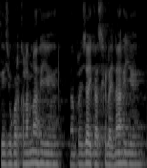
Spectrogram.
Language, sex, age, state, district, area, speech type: Bodo, male, 30-45, Assam, Chirang, urban, spontaneous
